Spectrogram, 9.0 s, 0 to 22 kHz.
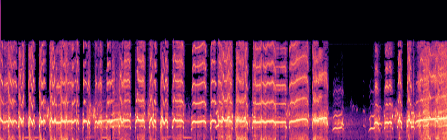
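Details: Osprey at its nest on a ranch, 31 July 2018 around 9:43 in the morning, with a headless fish: loud, rapid, high whistled chirps repeated almost without a break, a brief quiet gap near the end, then chirping again.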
